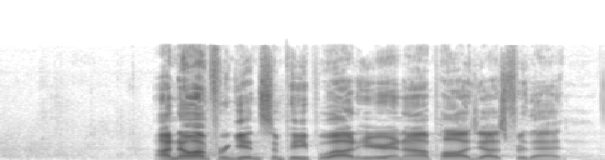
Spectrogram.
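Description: A young man speaks calmly into a microphone in a large hall.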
